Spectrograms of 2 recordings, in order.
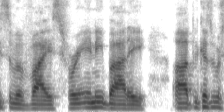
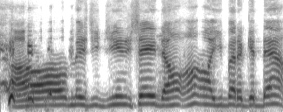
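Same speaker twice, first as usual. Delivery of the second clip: mean, scolding bus driver voice, higher; 8 semitones higher than usual. Speaker showing how she says a guest's name, in a mean bus driver voice. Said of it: "I'm saying Eugenia Shea like she's a mean bus driver".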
